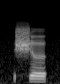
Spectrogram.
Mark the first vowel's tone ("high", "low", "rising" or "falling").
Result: high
